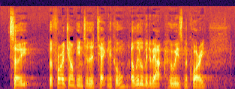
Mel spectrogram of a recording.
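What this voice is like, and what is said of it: Australian accent. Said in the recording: “you can probably pick from my accent, I am from Australia”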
